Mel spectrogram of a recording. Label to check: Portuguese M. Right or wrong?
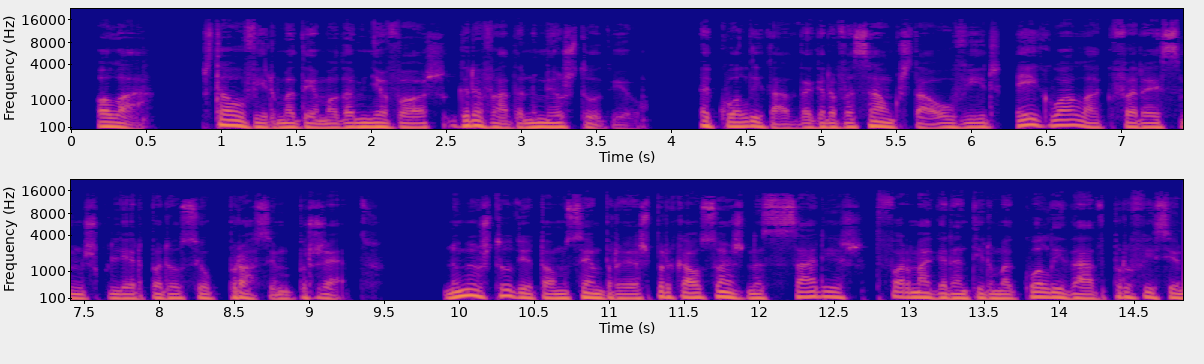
Right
